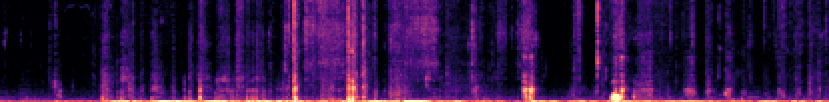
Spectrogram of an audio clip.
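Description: Pizza crust crackles and tears as hands pull slices apart.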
